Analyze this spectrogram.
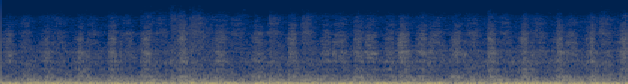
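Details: A stray dog mother and her newborn puppies in a harsh place without comfy beds; rapid rasping pants, several each second, sound over heavy low-pitched background rumble.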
